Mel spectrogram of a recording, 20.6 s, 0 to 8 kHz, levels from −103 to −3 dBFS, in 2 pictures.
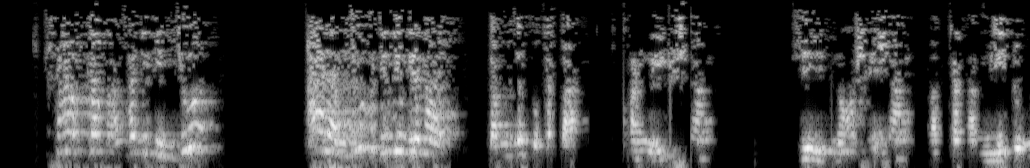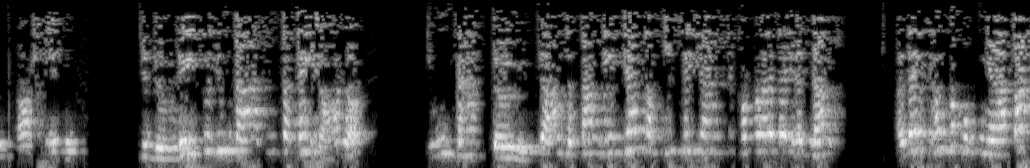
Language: Vietnamese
